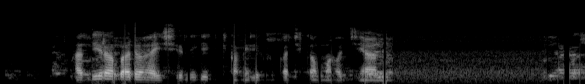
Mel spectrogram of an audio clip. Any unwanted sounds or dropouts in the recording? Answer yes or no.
no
